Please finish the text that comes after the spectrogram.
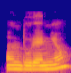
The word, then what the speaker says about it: hondureño: From Honduras, they would be hondureño. Remember that that H is silent.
